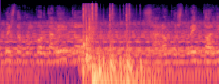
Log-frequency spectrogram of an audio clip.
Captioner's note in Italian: Colpo sulla porta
